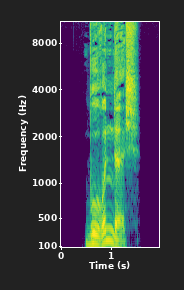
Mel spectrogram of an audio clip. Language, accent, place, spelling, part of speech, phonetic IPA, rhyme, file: German, Germany, Berlin, burundisch, adjective, [buˈʁʊndɪʃ], -ʊndɪʃ, De-burundisch.ogg
- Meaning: of Burundi; Burundian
